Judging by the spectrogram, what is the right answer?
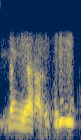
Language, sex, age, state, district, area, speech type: Tamil, male, 60+, Tamil Nadu, Pudukkottai, rural, conversation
